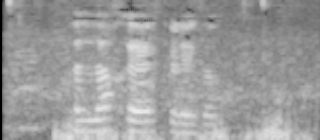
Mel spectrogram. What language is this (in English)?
Urdu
